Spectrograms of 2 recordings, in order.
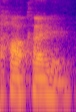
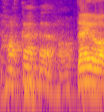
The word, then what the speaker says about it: Harkonnen: And my favourite group, the Harkonnen. The bad. Oh, Harkonnen, that's what I was thinking. You're pronouncing it better than me. Harkonnen.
